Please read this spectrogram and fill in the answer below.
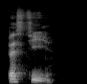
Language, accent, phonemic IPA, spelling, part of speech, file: French, France, /pas.tij/, pastille, noun, LL-Q150 (fra)-pastille.wav
- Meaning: 1. small roll of dough containing fragrant ingredients baked in order to perfume the air 2. pastille, lozenge, drop (medicinal or candy) 3. lozenge-shaped figure in a design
